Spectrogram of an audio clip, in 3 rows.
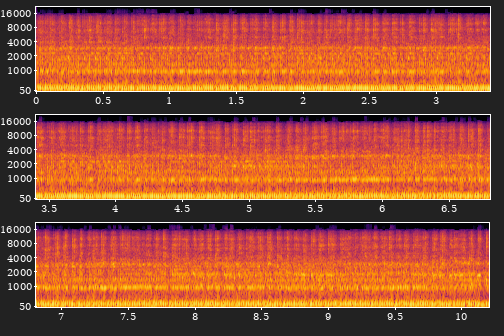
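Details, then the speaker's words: Rebuilt 1976 Mercury 650XS two-stroke race outboard, first test run after sitting 20 years, on a 13ft Delta T850 race boat on the water; smooth, steady idle with an even beat, no stumbling or misfires: normal idle. "I know that someone, like, I've heard that this motor is half of a T2X, but that seems to run and idle perfectly fine."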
